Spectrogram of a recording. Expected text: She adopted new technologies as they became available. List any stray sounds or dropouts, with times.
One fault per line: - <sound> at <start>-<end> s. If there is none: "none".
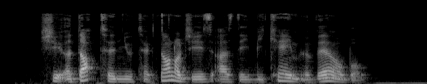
none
